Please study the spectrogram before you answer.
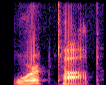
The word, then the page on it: worktop: American English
